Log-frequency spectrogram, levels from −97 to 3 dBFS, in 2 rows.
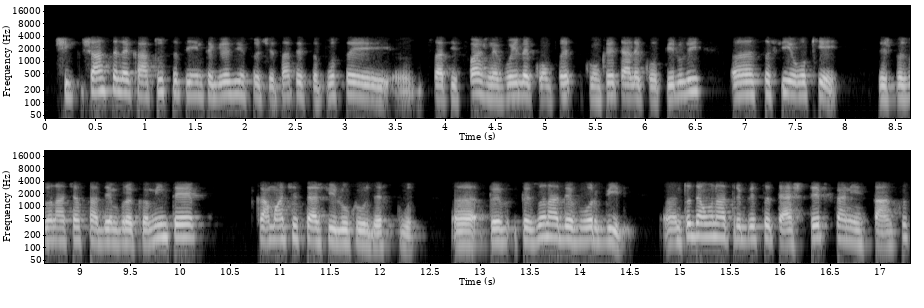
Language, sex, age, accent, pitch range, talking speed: Romanian, male, 20-39, native, 145-185 Hz, 155 wpm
